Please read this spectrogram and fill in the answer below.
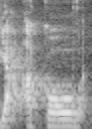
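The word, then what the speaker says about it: יעקב: does that's what a Yaakov does yeah a cold it's the way you would pronounce Jacob in Hebrew yeah a goal yeah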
